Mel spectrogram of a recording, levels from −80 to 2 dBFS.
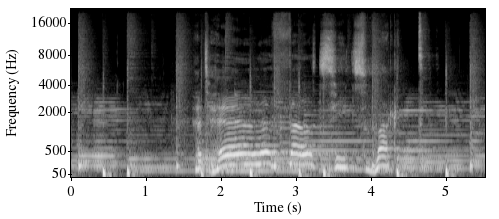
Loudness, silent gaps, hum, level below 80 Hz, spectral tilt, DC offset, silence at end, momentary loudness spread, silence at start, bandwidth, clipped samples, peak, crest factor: -15 LUFS; none; none; -26 dBFS; -5.5 dB/octave; under 0.1%; 0 s; 11 LU; 0 s; over 20 kHz; under 0.1%; -2 dBFS; 14 dB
